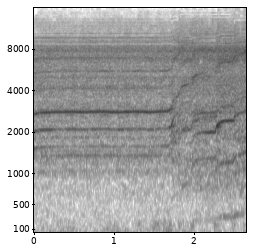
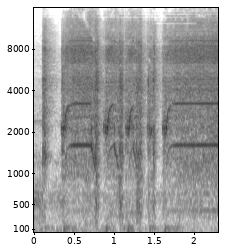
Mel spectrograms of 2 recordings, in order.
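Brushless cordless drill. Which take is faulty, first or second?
first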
